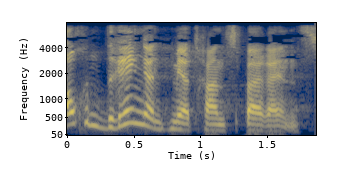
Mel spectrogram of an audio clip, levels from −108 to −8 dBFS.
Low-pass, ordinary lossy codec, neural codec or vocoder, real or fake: 7.2 kHz; none; none; real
